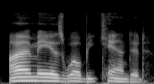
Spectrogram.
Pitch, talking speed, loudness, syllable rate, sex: 145 Hz, 235 wpm, -16 LUFS, 5.2 syllables/s, female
